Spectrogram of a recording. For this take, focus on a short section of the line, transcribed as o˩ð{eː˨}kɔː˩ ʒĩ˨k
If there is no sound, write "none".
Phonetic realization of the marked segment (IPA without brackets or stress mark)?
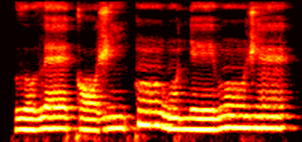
ɛː˨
